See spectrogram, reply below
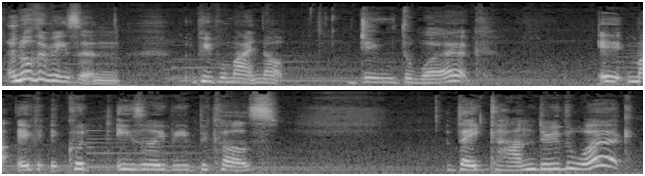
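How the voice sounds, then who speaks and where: A woman's voice: medium pitch, animated, measured pace, faint music behind, low-quality recording. A chatty young woman giving casual, digressive, self-deprecating game commentary. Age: young adult. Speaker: game streamer.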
